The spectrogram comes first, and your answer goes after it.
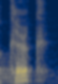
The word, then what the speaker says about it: Кірк: Слідуюче, зараз ми бачимо, що відбулося в Сполучених Штатах Америки, коли Чарлі Кірк, Кирк, Кірк, правильна вимова, Кирк, один із ведучих молодих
